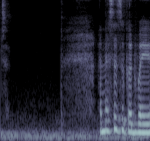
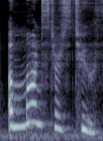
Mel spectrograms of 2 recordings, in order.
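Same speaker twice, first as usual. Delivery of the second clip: high, loud, slow frightened yell; terrified yell; 8 semitones higher, 8 dB louder, slower than usual. Acted. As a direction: scream it out in fright. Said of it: "they yelled".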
